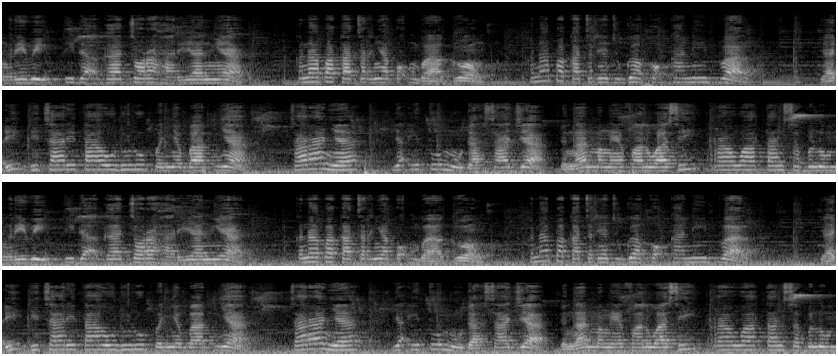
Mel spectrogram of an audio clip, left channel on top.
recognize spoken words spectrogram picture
ngeriwik, tidak gacor hariannya? Kenapa kacernya kok bagong? Kenapa kacernya juga kok kanibal? Jadi dicari tahu dulu penyebabnya. Caranya yaitu mudah saja, dengan mengevaluasi rawatan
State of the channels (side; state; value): right; noise; rumble, 7 dB below the sound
